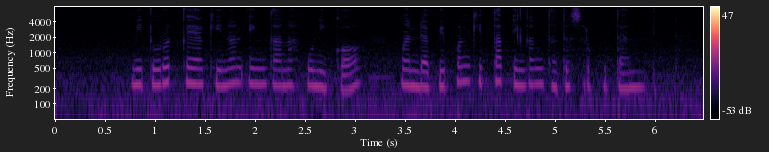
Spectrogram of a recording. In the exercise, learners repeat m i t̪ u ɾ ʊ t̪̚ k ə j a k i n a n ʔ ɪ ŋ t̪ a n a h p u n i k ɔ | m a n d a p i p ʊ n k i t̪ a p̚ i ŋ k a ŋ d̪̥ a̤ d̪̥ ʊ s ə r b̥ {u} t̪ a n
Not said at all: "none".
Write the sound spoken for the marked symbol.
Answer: u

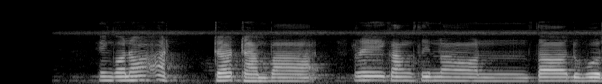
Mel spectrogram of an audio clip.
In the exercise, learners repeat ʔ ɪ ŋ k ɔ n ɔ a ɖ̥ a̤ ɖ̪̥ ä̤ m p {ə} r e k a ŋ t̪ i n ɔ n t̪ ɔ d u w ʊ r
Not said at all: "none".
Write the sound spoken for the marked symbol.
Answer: a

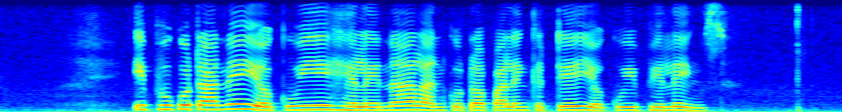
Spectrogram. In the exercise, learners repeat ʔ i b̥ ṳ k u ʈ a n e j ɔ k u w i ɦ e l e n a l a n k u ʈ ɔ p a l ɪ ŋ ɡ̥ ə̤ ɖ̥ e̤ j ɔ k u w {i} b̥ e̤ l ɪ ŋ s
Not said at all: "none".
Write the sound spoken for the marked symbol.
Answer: i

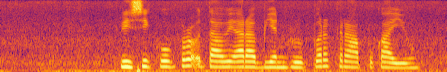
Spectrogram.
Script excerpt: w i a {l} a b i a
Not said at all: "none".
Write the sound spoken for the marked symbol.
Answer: ɾ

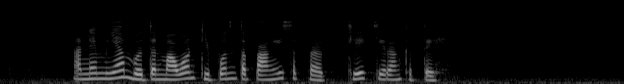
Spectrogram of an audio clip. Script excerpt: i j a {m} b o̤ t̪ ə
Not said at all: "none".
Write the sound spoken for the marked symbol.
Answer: m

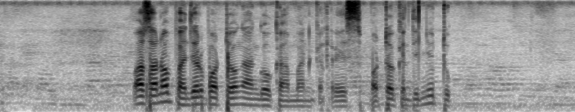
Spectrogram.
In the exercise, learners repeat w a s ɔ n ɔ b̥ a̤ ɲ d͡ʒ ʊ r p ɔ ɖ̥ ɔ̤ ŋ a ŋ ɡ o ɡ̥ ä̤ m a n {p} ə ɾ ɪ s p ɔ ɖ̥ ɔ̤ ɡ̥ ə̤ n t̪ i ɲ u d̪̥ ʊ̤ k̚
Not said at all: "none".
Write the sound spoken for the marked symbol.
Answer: k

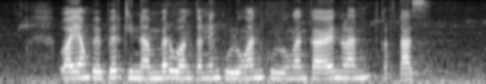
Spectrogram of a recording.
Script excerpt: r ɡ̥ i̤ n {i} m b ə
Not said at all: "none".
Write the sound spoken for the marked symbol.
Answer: a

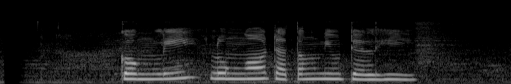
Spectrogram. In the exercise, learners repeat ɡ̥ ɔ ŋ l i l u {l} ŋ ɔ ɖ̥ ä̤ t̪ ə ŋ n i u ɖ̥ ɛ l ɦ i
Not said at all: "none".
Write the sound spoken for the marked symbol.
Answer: none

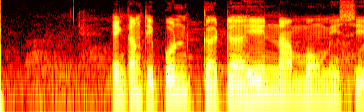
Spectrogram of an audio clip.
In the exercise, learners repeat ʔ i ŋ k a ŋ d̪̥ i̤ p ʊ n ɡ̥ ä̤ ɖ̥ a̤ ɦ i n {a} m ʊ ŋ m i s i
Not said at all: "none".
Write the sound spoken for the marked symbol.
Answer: a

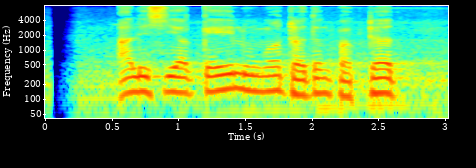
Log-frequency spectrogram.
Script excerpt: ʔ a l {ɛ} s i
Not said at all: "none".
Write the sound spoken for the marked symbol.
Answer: i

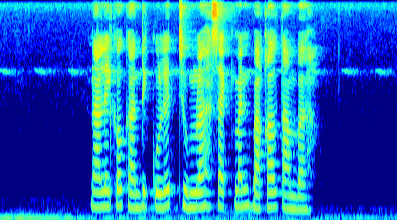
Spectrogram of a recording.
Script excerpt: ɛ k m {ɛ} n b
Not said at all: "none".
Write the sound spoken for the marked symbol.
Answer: ɛ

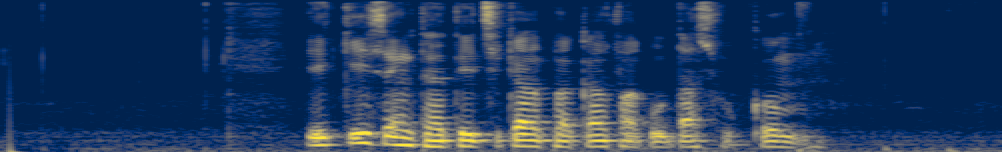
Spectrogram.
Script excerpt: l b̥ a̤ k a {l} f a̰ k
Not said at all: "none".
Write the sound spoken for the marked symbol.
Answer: l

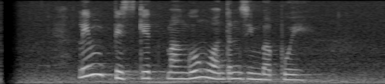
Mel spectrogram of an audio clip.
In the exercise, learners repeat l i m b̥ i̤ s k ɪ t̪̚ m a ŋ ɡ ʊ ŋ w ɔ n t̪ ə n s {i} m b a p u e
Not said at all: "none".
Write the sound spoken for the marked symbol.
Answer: i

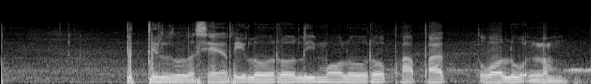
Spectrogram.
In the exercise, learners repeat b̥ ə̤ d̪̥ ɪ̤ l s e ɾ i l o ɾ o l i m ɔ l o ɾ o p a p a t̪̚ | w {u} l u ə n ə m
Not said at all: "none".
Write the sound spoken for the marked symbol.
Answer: ɔ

